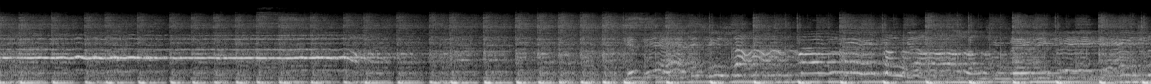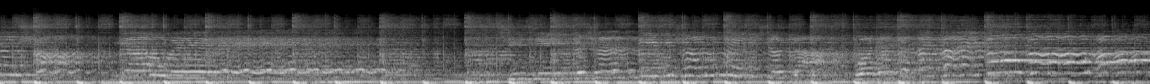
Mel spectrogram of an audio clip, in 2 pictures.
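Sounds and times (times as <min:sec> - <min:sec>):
woman singing pop song: 0:00.0 - 0:04.4, 0:06.2 - 0:23.0
backing track with bass beat: 0:00.0 - 0:23.0.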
